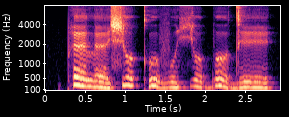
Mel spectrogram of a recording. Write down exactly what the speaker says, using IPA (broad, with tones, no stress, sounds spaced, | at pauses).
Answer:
pʰ ɛ˥˧ l ɛ˧˩˧ ɕ ɤ˥˧ kʼ ʊ˥˩ v ʊ˧˩ ç ɤ˥˩ b ɤ˥˩ d e˥˧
